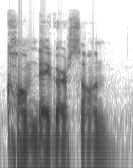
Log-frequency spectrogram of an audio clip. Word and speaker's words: Comme des Garçons: How do you say CDG? – Comme des Garçons.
